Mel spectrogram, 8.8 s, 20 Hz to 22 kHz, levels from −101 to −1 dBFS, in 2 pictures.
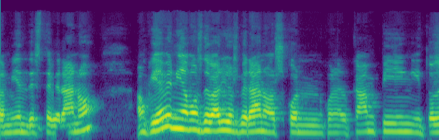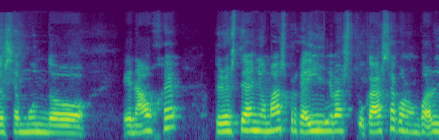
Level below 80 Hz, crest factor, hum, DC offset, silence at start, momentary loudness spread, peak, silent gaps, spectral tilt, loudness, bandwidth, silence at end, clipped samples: -64 dBFS; 14 dB; none; under 0.1%; 0 s; 13 LU; -2 dBFS; none; -6.5 dB/octave; -17 LUFS; 15 kHz; 0 s; under 0.1%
